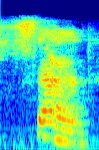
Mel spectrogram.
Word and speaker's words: said: men men yes yes said said so even though it's spelled AI the sound is e right okay so the next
